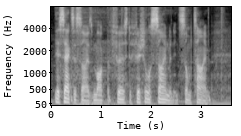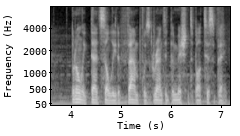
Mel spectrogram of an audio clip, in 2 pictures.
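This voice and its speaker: Brit reading a game novel with chatty swear-y asides, super low voice, faint music behind. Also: male voice, a bit bright. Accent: British. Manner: chatty, swearing, laughs at own jokes. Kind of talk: reading aloud with casual commentary.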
